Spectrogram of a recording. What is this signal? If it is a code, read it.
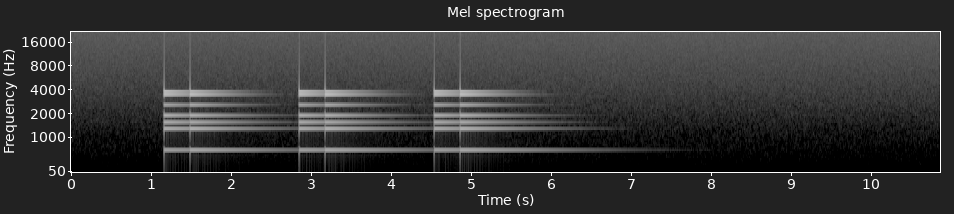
Ship's bell, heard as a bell. 6. Six half-hours of the watch have passed.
